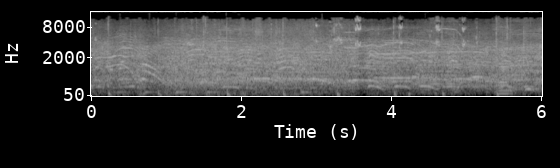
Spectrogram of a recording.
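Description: A basketball dribbling on a hardwood court, with sneakers squeaking, over steady arena crowd noise.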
